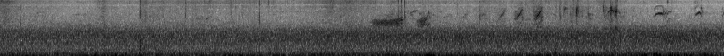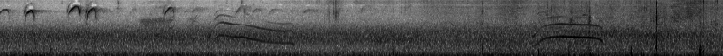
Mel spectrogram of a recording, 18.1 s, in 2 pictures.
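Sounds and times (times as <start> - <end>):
faint bird chirping: 3.7 - 18.0.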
